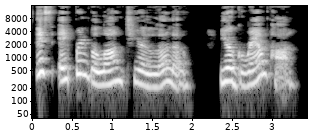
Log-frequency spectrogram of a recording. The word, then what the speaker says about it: Lolo: This apron belonged to your Lolo, your grandpa. So Lolo is how you say grandpa in Tagalog. Can you try, my friends?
